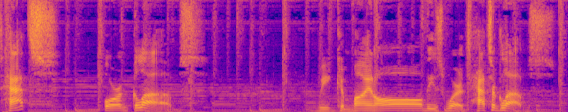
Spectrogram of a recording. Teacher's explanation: it's a consonant connected to a vowel and we tie everything together that's linking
